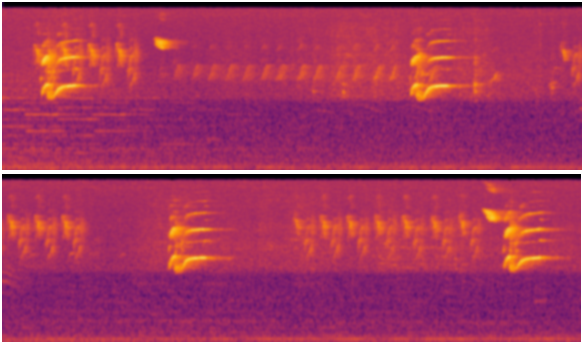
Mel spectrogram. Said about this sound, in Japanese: 今月は本州にもいますが、沖縄では姿や鳴き声が違う鳥たちを紹介します。石垣島の防風林から聞こえてきたのは石垣ヒヨドリの鳴き声です。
